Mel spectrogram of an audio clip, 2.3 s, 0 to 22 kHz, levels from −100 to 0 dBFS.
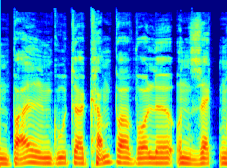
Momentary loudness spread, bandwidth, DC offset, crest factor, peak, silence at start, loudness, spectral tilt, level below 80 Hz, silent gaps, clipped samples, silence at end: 2 LU; 17 kHz; under 0.1%; 16 dB; -2 dBFS; 0 s; -18 LUFS; -6.5 dB/octave; -54 dBFS; none; under 0.1%; 0 s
